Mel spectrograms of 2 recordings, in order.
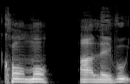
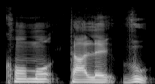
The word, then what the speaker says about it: comment allez-vous: But it's not pronounced comment allez-vous. You have to say comment allez-vous, like that.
